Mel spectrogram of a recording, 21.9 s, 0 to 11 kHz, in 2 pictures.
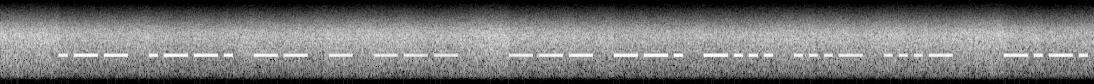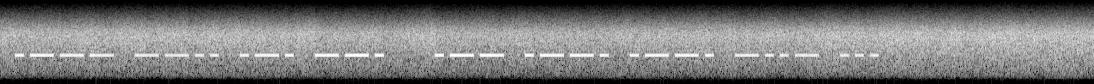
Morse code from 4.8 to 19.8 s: OGBVV CJZRG WPPXS

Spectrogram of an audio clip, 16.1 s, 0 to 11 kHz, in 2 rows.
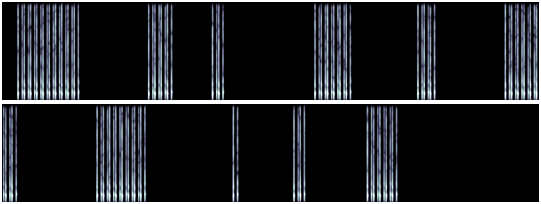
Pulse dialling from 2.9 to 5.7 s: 2 6

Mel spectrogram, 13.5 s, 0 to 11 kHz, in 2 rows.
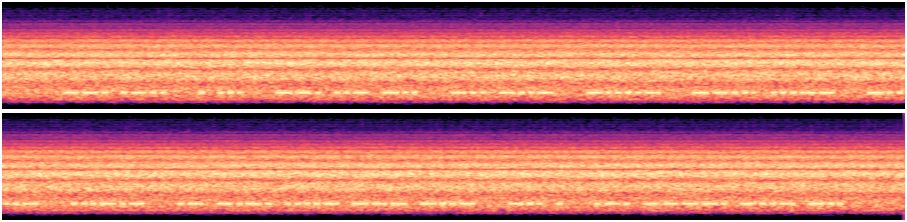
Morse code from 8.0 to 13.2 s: AC4OX DE R9XD

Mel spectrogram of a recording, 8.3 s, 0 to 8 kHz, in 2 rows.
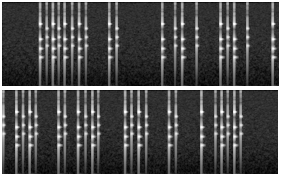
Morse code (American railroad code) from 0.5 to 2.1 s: HE

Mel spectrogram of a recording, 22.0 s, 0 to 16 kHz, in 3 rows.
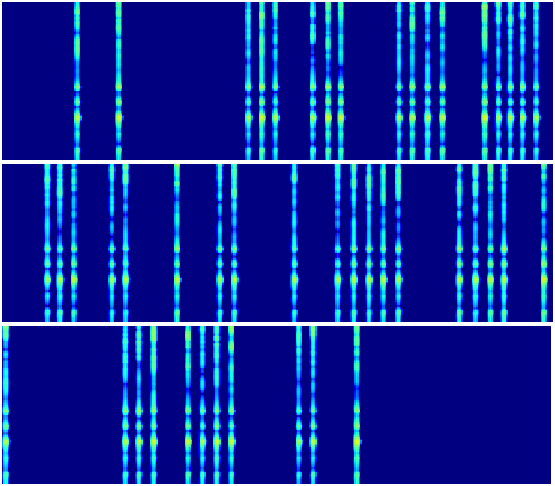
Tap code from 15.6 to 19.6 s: OF

